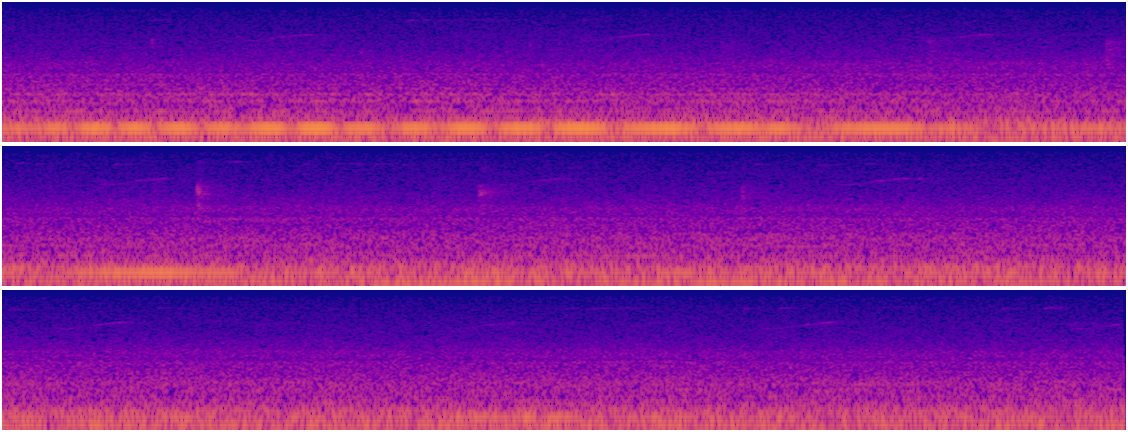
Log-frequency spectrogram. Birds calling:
Common Grackle (Quiscalus quiscula), Eastern Wood-Pewee (Contopus virens)

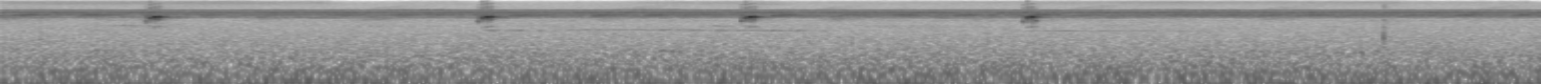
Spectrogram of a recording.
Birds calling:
Black-faced Antthrush (Formicarius analis), Amazonian Motmot (Momotus momota)

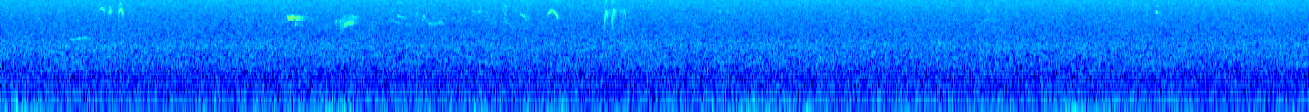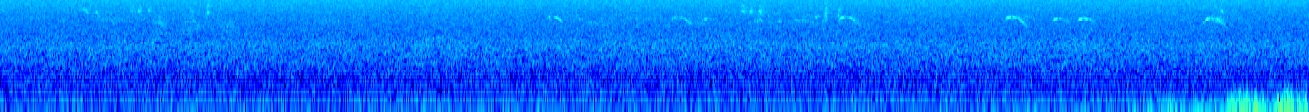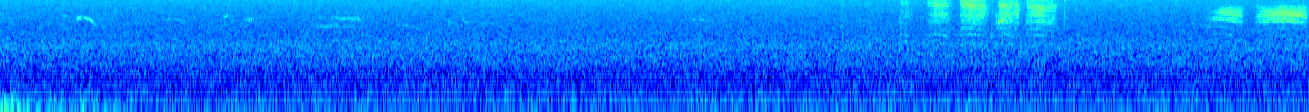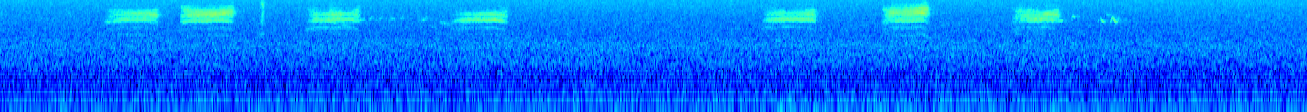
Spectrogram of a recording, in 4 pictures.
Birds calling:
Mountain Chickadee (Poecile gambeli), Warbling Vireo (Vireo gilvus), Dusky Flycatcher (Empidonax oberholseri)

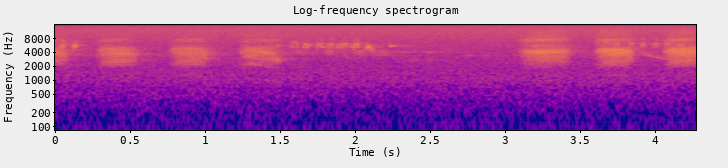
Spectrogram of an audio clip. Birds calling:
Steller's Jay (Cyanocitta stelleri), Mountain Chickadee (Poecile gambeli)

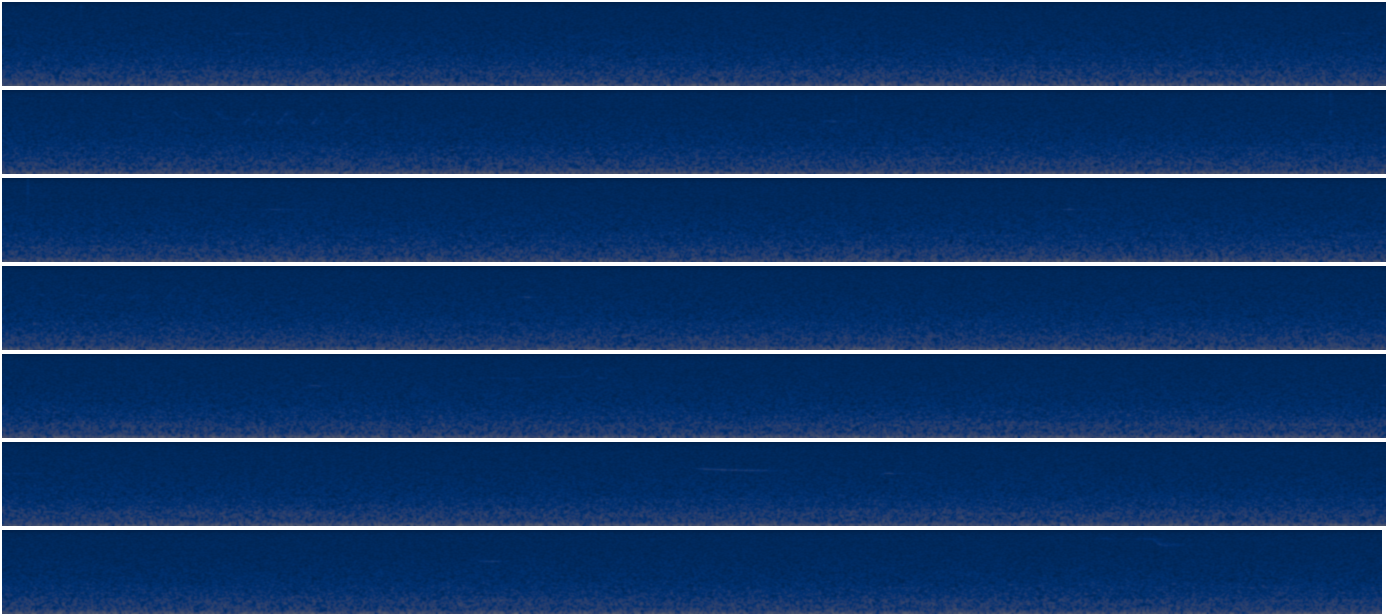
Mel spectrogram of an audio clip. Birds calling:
American Robin (Turdus migratorius), Nashville Warbler (Leiothlypis ruficapilla), Pacific-slope Flycatcher (Empidonax difficilis)

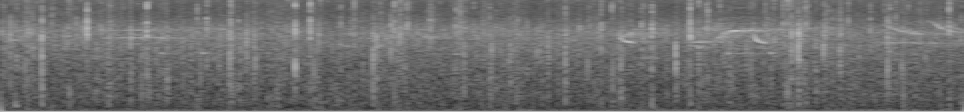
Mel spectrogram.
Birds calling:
Iiwi (Drepanis coccinea)

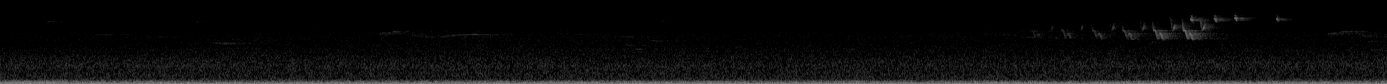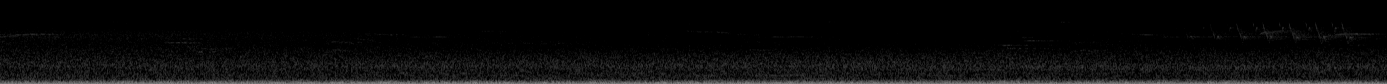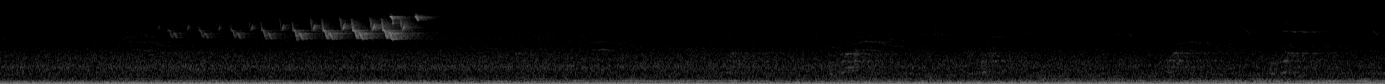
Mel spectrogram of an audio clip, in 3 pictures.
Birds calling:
Eastern Wood-Pewee (Contopus virens), Ovenbird (Seiurus aurocapilla), Red-winged Blackbird (Agelaius phoeniceus), Canada Goose (Branta canadensis), Black-capped Chickadee (Poecile atricapillus), Wood Thrush (Hylocichla mustelina)

